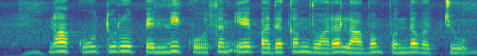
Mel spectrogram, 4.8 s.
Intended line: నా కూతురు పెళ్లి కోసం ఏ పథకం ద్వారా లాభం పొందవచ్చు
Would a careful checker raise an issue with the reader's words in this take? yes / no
no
